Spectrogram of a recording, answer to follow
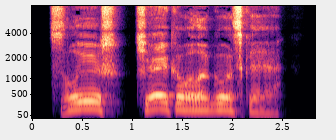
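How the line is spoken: Deep booming voice. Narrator (Russian): забасил Бугай на бабулю

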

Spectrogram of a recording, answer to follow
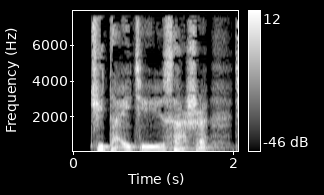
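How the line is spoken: Quiet request. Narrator (Russian): тихонько попросил Федя

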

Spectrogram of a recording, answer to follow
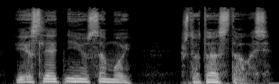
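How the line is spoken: Hoarse wheeze. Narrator (Russian): прохрипел Роджер

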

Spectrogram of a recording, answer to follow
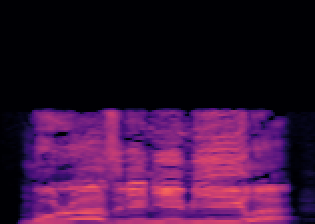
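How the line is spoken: Dreadfully cheerful exclamation. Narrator (Russian): с кошмарной жизнерадостностью воскликнул Ваймс

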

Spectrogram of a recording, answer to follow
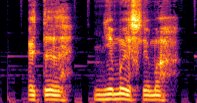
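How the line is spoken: Breathless. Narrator (Russian): выдохнул Виноградов

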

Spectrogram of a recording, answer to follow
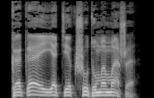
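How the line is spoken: Thick hoarse rasp. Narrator (Russian): густо прохрипела фигура, закутанная в тулуп

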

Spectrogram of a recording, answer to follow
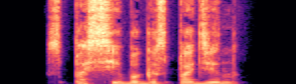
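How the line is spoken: Joyful. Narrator (Russian): радостно произнесла Белла

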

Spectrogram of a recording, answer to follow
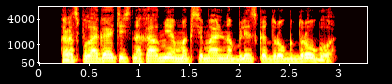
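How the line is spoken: Shouting. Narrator (Russian): прокричал я

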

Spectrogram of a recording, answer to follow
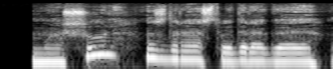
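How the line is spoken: Sad voice. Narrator (Russian): грустным голосом приветствовала она сестру

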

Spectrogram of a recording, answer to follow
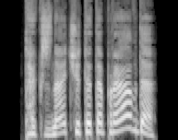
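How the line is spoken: Exclamation, young gnome. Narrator (Russian): воскликнул молодой гном

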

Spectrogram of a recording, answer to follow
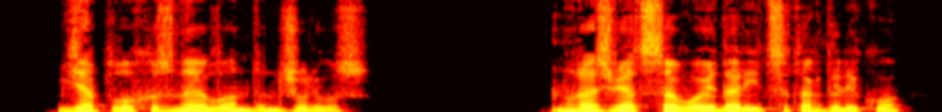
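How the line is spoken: Low-voiced question. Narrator (Russian): Джейн спросила вполголоса

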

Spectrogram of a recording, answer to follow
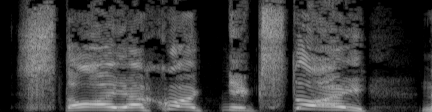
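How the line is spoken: Shouting. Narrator (Russian): закричал он

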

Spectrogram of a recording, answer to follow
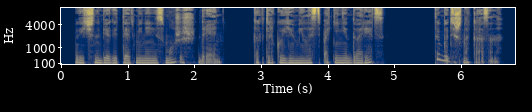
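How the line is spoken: Quiet. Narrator (Russian): Фейра тихо произнесла

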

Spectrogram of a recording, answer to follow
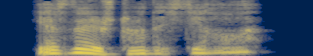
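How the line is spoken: Whisper. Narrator (Russian): прошептала Пердита

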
